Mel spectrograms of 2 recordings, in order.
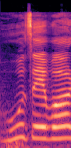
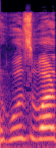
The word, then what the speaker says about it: whosever: Friends, आप whosever का pronunciation whosever या फिर whosever दोनों ही तरीके से कर सकते हो।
